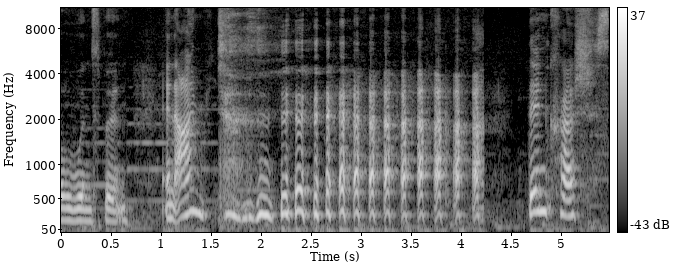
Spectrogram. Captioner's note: laughing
